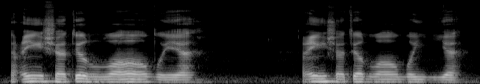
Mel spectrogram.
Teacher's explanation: This tanween, the noon, if it was by itself, it would be pronounced عيشة, but that noon sound is completely gone and it's connected to the ra.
